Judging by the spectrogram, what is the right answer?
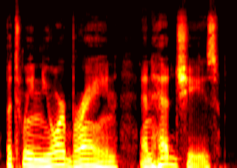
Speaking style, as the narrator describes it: Claire murmurs now

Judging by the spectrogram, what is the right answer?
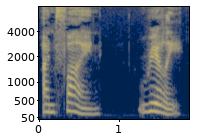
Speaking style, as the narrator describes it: murmuring in an almost unintelligible

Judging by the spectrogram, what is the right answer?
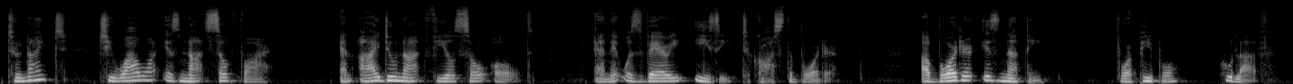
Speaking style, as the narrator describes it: he said quietly

